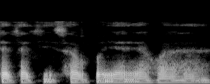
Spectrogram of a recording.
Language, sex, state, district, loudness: Hindi, male, Bihar, Araria, -19 LUFS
